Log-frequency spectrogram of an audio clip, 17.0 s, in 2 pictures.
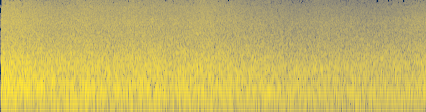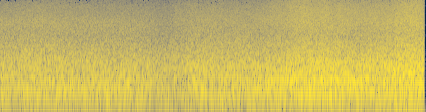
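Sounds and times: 
wind: 0.0 - 17.0.

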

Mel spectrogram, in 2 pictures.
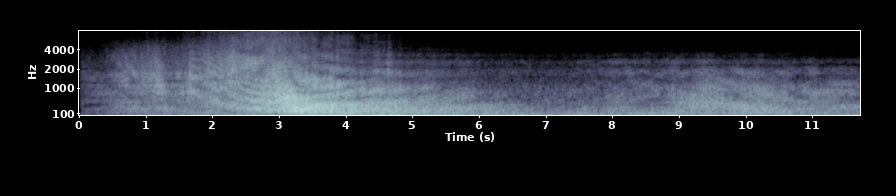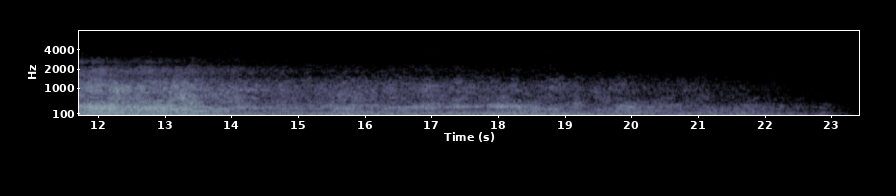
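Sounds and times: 
FA-18 Hornet aircraft passing: 0.1 - 14.0.

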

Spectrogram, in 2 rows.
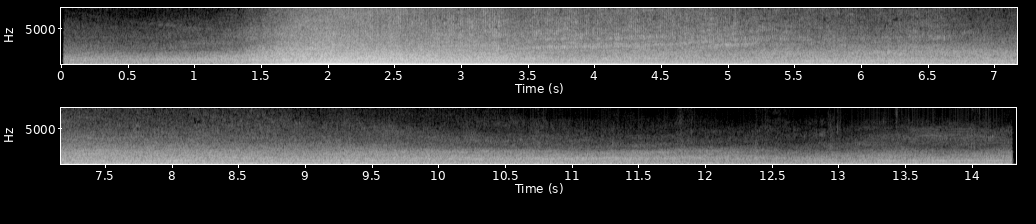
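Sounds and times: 
semi-trailer truck passing by: 0.0 - 14.3
traffic: 0.0 - 14.3.

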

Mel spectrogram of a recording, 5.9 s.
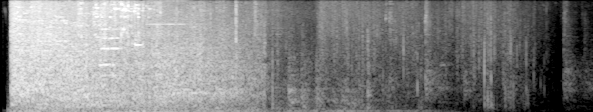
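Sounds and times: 
medium building collapse: 0.0 - 5.8.

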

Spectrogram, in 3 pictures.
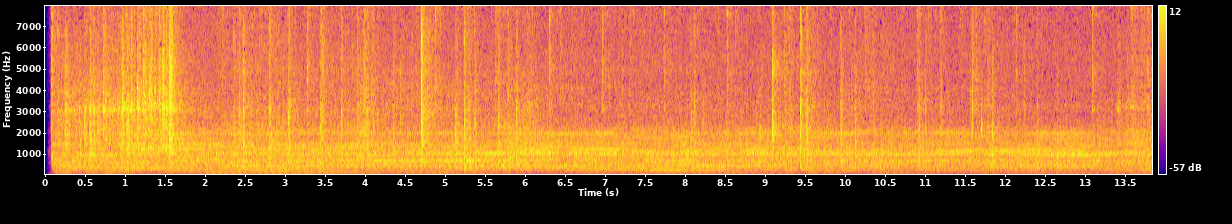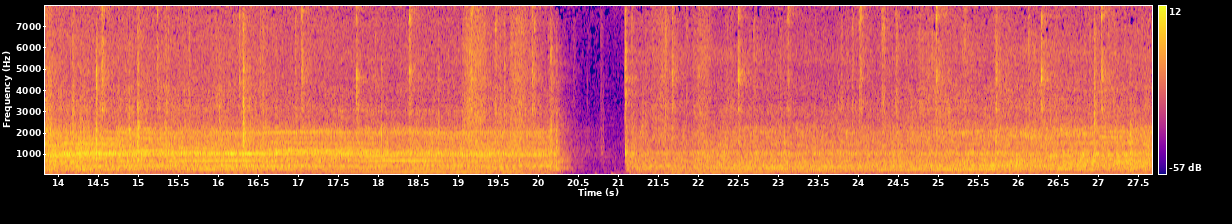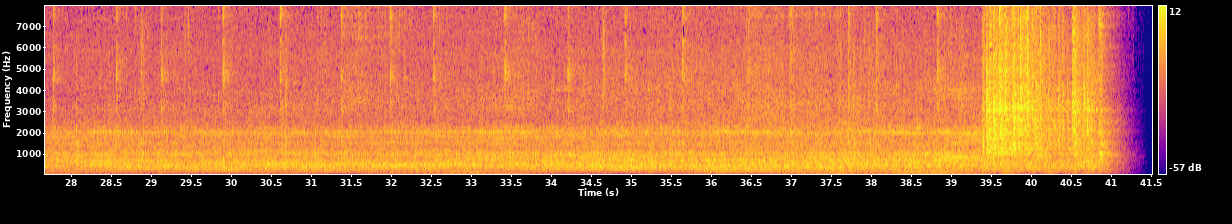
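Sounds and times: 
motorized security shutters opening and closing: 0.0 - 41.4.

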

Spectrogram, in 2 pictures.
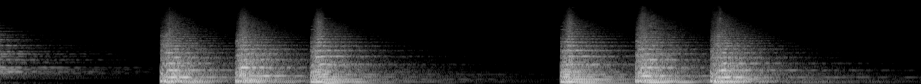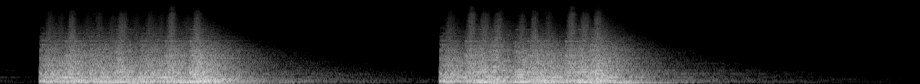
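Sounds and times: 
dramatic action film music: 1.6 - 4.1, 5.6 - 8.2, 9.6 - 12.7, 13.6 - 16.7.

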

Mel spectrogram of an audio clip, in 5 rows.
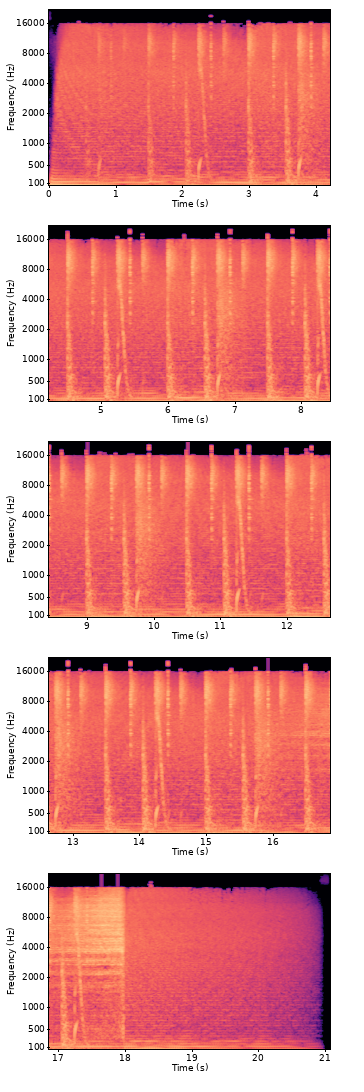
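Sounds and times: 
grinder music ident at 80 BPM: 0.0 - 20.1.

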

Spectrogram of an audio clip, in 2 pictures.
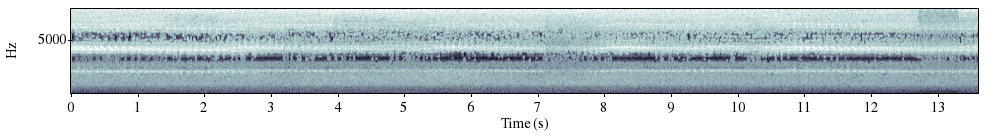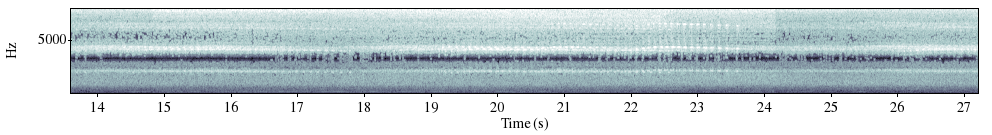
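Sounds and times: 
shrill summer insect chorus in Japan: 0.0 - 27.2.

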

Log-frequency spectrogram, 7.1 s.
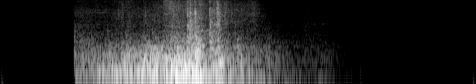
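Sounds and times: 
London Underground Central Line train sliding door closing: 1.1 - 5.1.

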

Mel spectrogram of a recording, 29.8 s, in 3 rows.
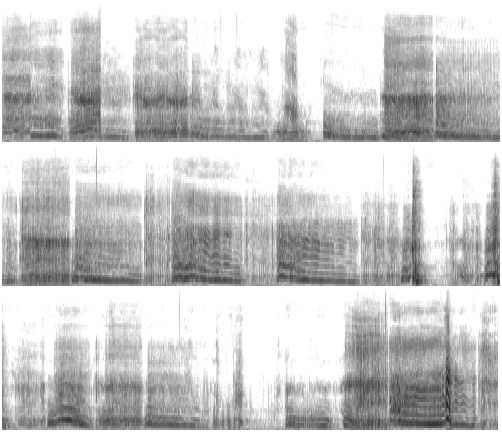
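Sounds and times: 
Spaniel snarling angrily: 0.0 - 24.8, 25.6 - 29.8.

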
